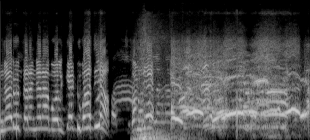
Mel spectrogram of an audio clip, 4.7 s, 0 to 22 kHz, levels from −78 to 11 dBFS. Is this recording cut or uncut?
cut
